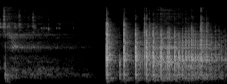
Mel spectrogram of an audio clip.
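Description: Two six-sided dice rolled for a tabletop game clatter against a hard surface in a quick series of bright, sharp clicks that thin out and fade. A softer ringing decay comes first, then a brief silence.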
